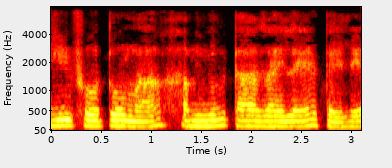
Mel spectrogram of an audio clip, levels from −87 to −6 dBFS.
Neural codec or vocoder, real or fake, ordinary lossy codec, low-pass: codec, 16 kHz, 2 kbps, FreqCodec, smaller model; fake; MP3, 32 kbps; 7.2 kHz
